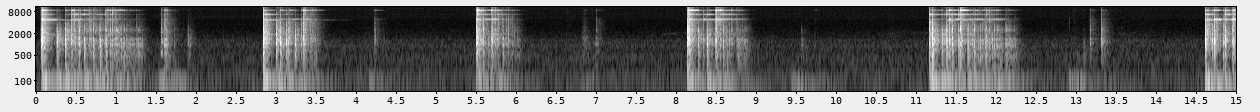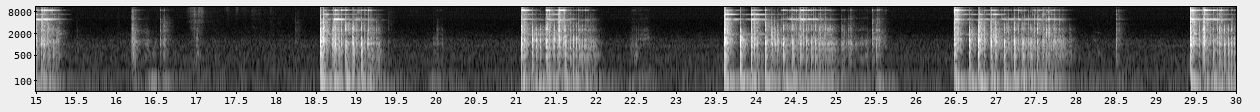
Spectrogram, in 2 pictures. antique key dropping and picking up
0:16.2 0:16.8

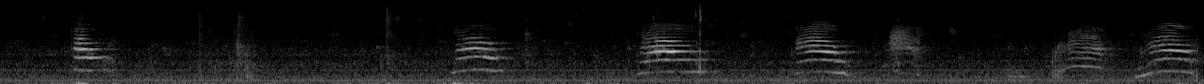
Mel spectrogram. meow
0:00.7 0:01.2, 0:04.6 0:05.1, 0:06.4 0:07.1, 0:08.0 0:09.3, 0:10.6 0:12.0

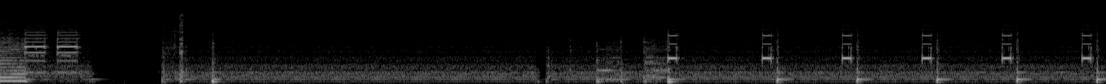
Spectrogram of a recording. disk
0:05.4 0:07.0

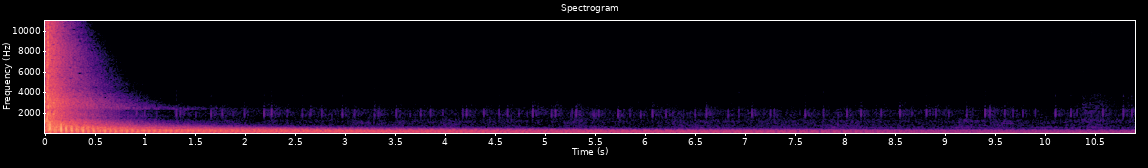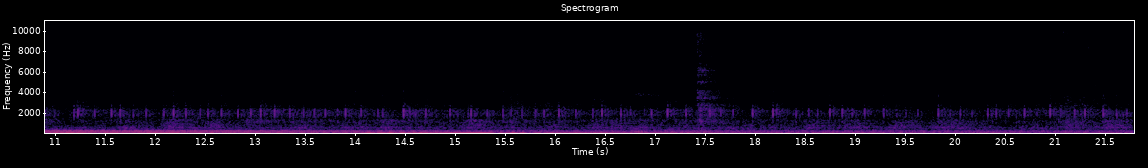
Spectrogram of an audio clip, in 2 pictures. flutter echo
0:00.0 0:14.4

